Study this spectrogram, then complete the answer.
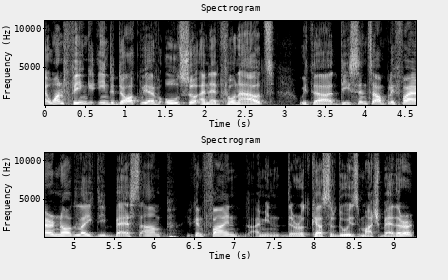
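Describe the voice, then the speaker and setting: A man's voice: medium pitch, fairly bright tone. Italian-accented man reviewing tech gear casually. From Italy. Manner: chatty, many fillers like "uh" and "like". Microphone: dynamic studio mic through an audio dock.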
